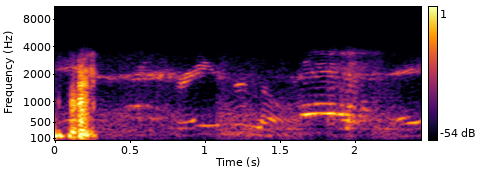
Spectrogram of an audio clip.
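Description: Scattered voices of a church congregation, opening with a short loud burst and ending with a stronger drawn-out voice.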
